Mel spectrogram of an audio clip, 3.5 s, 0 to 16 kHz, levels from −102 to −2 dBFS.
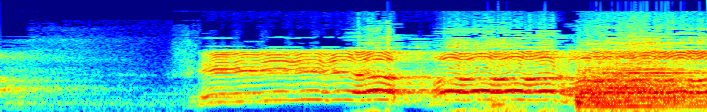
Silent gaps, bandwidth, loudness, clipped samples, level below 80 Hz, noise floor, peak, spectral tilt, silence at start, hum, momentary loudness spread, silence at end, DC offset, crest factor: none; 11 kHz; -9 LUFS; 0.1%; -42 dBFS; -52 dBFS; 0 dBFS; -5 dB/octave; 0 s; none; 8 LU; 0 s; under 0.1%; 10 dB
